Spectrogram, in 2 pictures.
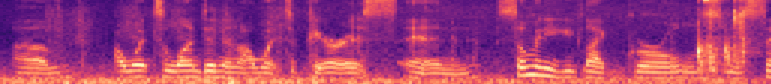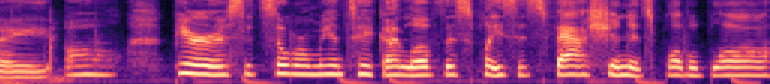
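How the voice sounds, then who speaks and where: Using a plain, everyday voice, a woman with an American accent speaks fairly slowly at a fairly high pitch with lively intonation. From USA. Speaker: video game streamer. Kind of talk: casual chat. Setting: live stream.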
